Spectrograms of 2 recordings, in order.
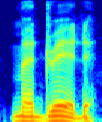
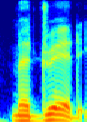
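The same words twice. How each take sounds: Both takes have the same delivery.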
